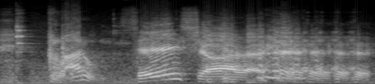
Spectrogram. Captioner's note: all Laughing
